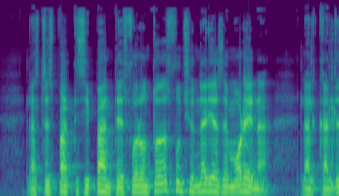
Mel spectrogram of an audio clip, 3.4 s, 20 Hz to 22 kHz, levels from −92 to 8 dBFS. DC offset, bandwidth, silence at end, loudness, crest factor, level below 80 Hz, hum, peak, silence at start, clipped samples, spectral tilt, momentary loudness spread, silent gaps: under 0.1%; 19 kHz; 0 s; -15 LUFS; 14 dB; -42 dBFS; none; 0 dBFS; 0.25 s; under 0.1%; -6.5 dB/octave; 9 LU; none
